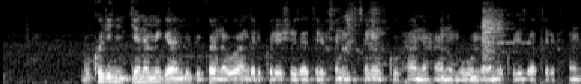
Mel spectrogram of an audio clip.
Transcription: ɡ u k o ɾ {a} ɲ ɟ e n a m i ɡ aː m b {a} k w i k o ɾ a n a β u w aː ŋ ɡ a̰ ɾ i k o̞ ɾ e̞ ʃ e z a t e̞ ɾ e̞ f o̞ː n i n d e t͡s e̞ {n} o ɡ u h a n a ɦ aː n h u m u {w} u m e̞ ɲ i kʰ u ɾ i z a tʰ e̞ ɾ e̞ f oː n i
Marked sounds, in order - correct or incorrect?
incorrect: i, incorrect: i, correct, incorrect: β

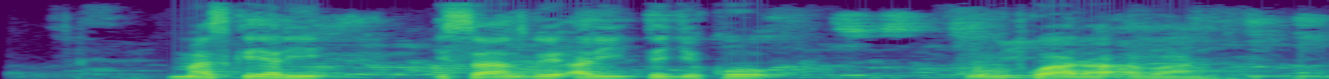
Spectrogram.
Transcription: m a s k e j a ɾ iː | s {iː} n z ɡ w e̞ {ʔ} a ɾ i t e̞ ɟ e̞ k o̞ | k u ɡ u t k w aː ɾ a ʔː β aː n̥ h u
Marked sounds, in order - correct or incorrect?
incorrect: aː, correct

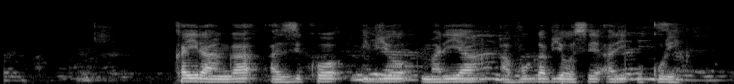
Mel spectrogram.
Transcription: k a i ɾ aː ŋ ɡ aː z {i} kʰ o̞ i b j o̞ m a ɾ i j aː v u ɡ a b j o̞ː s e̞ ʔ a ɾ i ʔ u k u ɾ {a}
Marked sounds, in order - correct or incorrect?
correct, incorrect: i

